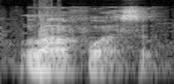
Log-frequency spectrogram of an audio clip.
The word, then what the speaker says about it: Lavoisier: Penulisannya Lavoisier, membacanya Lavoisier.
